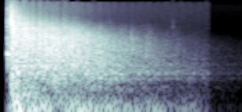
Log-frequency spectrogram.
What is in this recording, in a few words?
Mortar Fire A, Rocket Swarm Launcher; Warframe; Ambience; Eidolon Plains; Grineer Emplacements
